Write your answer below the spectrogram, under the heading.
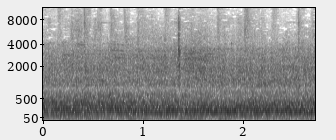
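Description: car driving

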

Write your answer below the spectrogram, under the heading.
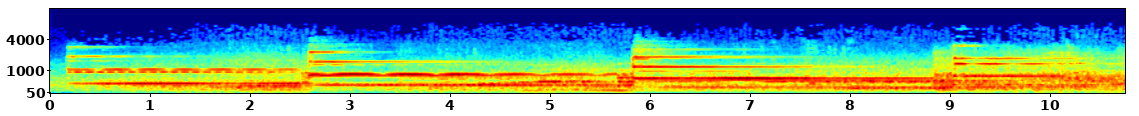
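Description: gethsemane church bells ringing

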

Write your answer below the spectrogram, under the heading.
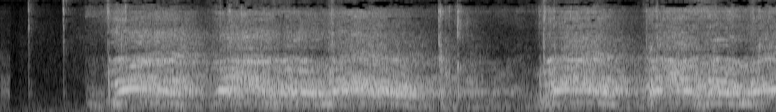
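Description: protest crowd chanting

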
